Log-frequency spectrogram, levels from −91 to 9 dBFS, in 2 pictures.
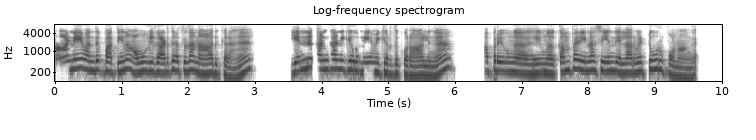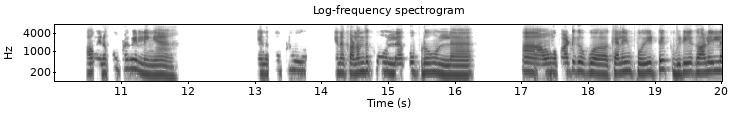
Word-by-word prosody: நானே 250 +8 +4
வந்து 240 +1 +1
பாத்தீங்கன்னா 220 +4 +1
அவங்களுக்கு 215 0 +1
அடுத்த 205 +5 +2
இடத்துல 225 0 -2
தான் 225 -4 0
நான் 190 +1 +2
இருக்கறேன், 165 -5 -3 0.9
என்ன 260 +5 0 0.2
கண்காணிக்க 255 -1 +1
ஒரு 225 - -5
நியமிக்க 200 -4 -2
1 165 - 0
ஆளுங்க. 160 -1 0 0.7
அப்புறம் 225 0 +1
இவங்க 215 -1 0 0.3
இவங்க 195 -1 +1 0.2
கம்பெனிலாம் 235 -1 0
சேர்ந்து 220 -2 +1
எல்லாருமே 200 +2 0
டூர் 255 0 +1
போனாங்க. 145 -4 -3 0.9
அவங்க 200 0 -2
என்ன 190 - -1
கூப்பிடவே 265 0 -1
இல்லைங்க. 175 -3 +1 1.5
என்ன 190 0 -1
கூப்பிடவும் 240 0 -7 0.5
என்ன 200 - +1
கலந்துக்கவும் 215 +2 0
இல்ல, 195 - +1 0.2
கூப்பிடவும் 200 -1 -2
இல்ல. 175 0 +1 1.1
ஆ - - +7 0.2
அவங்க 200 +2 +1
பாட்டுக்கு 220 +1 +1
போ 200 - +4 0.3
கிளம்பி 210 +1 +2
போயிட்டு 200 +4 +2 0.2
விடிய 205 +3 +2
காலையில 220 +3 +3
210 Hz, 125 wpm, -21 LUFS, 195-230 Hz, 1.5 s, ஆ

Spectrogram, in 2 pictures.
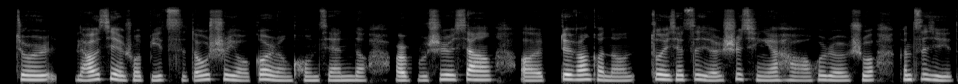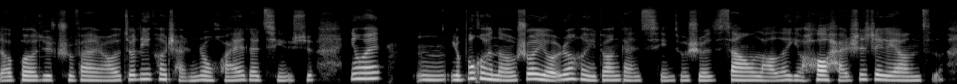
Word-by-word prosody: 就 220 -1 +4
是 210 +1 +2 0.2
了 200 +2 +3
解 235 -3 +2
说 195 0 -3
彼 190 +1 -4
此 195 -2 -8
都 195 +4 +1
是 230 -1 -1
有 185 -3 -1
个 230 +4 +3
人 185 -2 -1
空 185 0 -5
间 190 0 -3
的， 190 -1 -3 0.3
而 190 -2 +4
不 190 0 -8
是 225 +3 +2
像， 215 -2 +4 0.3
呃， 180 0 0 0.2
对 230 -1 +7
方 220 +1 +5
可 210 -3 -1
能 185 0 -4
做 235 -1 +4
一 220 - +4
些 215 0 +1
自 225 +2 -2
己 205 - +2
的 185 0 -2
事 240 +4 -1
情 220 -4 -5
也 190 +1 -1
好， 190 -2 -6
或 205 +2 -2
者 185 -1 -1
说 200 +1 -2 0.2
跟 220 0 +1
自 235 +2 -3
己 195 -4 -1
的 180 0 -3
朋 200 +1 +2
友 195 - +2
去 200 +1 -1
吃 200 0 -6
饭， 195 -1 0
然 180 - -4
后 190 +2 -1
就 220 +3 0
立 240 +2 -1
刻 235 0 0
产 190 -6 -6
生 180 - -5
这 205 - -2
种 195 - +1
怀 185 0 -4
疑 - - -1
的 200 -1 -1
情 185 0 -8
绪。 210 +2 -7 0.3
因 260 +1 +1
为， 270 +1 +4 0.4
嗯， 210 0 -2
也 210 - +2
不 275 +6 +3
可 260 -4 +5
能 195 -2 +2
说 250 +4 +4
有 205 -6 +5
任 240 +5 +2
何 230 -2 0
一 195 - +1
段 200 +1 0
感 185 -2 -4
情， 180 -1 -10
就 190 0 -7
是 185 0 -2
像 195 -1 +1
老 180 -1 -1
了 200 +2 -2
以 200 - -3
后 215 +4 +5
还 180 -2 -3
是 230 +4 -3
这 225 0 +3
个 200 - +3
样 190 -1 0
子。 215 - -15
200 Hz, 275 characters per minute, -20 LUFS, 190-220 Hz, 0.4 s, 对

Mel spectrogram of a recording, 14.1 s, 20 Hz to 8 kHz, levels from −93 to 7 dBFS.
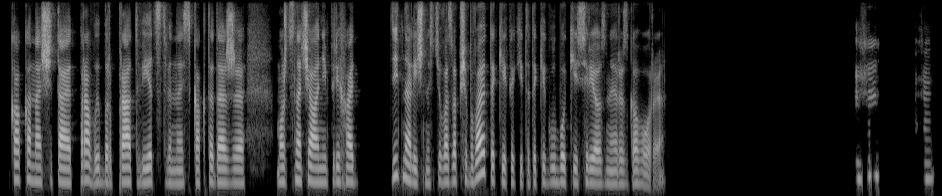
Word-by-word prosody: как 190 0 -2
она 175 -4 -1
считает 160 -1 +5
про 185 -1 +2
выбор, 160 0 -7
про 170 0 +5
ответственность, 160 -2 +2
как-то 165 +1 -5
даже, 155 -1 +1 0.5
может, 170 -1 -1
сначала 175 -2 +5
не 165 0 -7
переходить 170 0 -3 0.7
на 195 -4 +2
личность? 155 0 +2
У - - -8
вас 170 +1 -2
вообще 180 - +3
бывают 235 +11 +2
такие 170 -3 -4
какие-то 155 -1 -11
такие 165 +1 -8
глубокие 165 0 -6
серьёзные 150 -2 -1
разговоры? 145 -2 -7 2.9
Мгм. 225 +4 -12 0.7
Мгм. 195 0 -16
165 Hz, 115 wpm, -26 LUFS, 155-175 Hz, 2.9 s, считает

